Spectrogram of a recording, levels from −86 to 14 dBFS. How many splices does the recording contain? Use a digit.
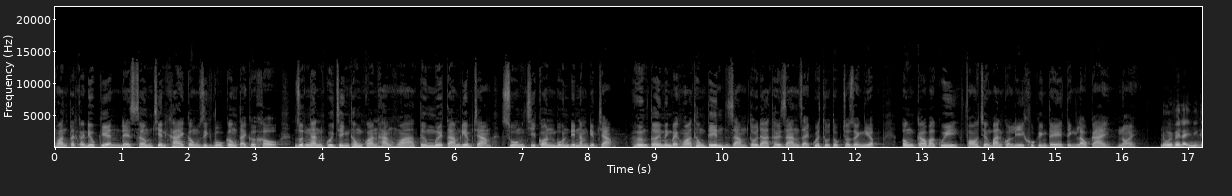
0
